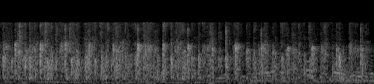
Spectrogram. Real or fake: real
